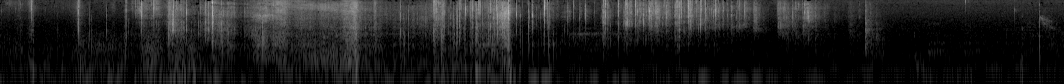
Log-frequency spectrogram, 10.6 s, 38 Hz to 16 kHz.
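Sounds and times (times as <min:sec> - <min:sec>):
something being torn open with crinkly rips: 0:00.2 - 0:08.6.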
